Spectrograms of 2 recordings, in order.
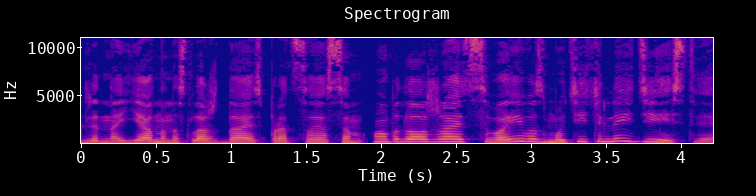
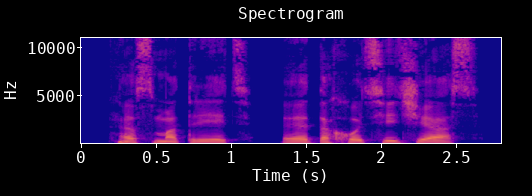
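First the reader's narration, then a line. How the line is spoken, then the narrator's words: Agreeing with a chuckle. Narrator (Russian): хохотнув, соглашается Вегер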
